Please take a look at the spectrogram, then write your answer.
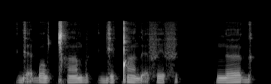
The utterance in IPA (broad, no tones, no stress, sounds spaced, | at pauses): ɡ ɛ̰ ɓ ɔ w ǀʰ ã b | ɡ e ǃ ã ɗ ɛ̰ f e f | n œ ɡ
